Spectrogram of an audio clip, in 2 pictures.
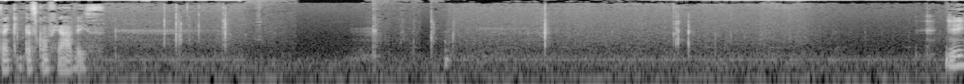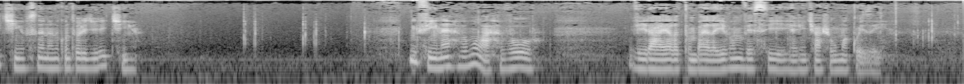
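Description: Buttons on a remote control click softly.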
